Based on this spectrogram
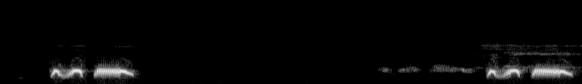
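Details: Two phrases from a decoy spotted dove cooing in 'giọng thổ' voice. Each is a short wobbling note then a drawn-out mellow coo. Faint low murmurs come between them.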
